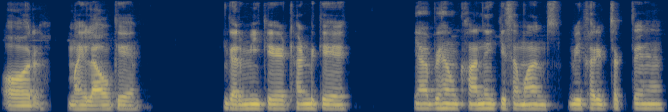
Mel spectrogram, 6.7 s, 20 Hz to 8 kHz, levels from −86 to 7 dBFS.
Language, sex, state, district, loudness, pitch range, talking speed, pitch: Hindi, male, Uttar Pradesh, Gorakhpur, -17 LUFS, 110-120 Hz, 150 wpm, 115 Hz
